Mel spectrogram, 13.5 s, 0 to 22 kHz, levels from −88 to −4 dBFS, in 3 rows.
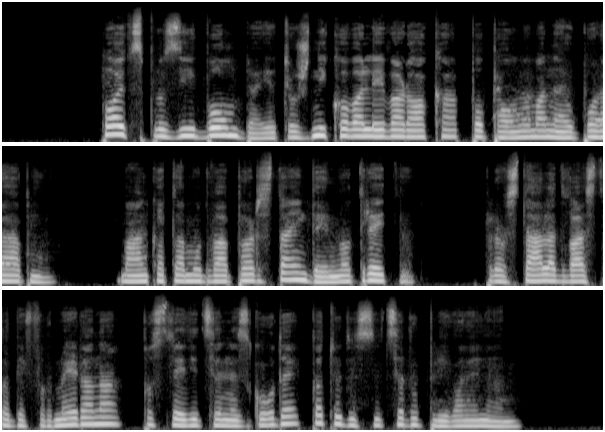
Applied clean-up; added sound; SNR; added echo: neural mask model DeepFilterNet 3.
